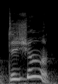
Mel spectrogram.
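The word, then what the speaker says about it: DeJean: Jean whatever he wants no no what it's a spec it's a name it's a name that exists in French we know how it's said right it's long established law of how to say this name no Deon Deon Deon is how you say that name now I don't think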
